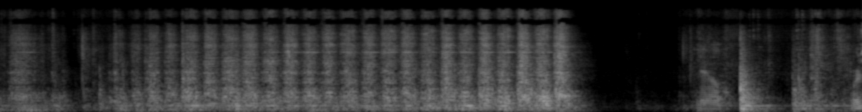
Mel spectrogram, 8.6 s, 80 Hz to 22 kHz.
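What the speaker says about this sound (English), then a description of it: "If you're a little uneasy with the saw, you can always drag it back." A hand saw cutting through Teck90 armoured XLPE outdoor and underground cable: a fast, even series of close rasping strokes, then a brief silence, then a few more scraping strokes, with a voice talking over it.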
